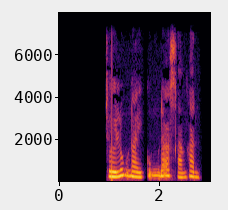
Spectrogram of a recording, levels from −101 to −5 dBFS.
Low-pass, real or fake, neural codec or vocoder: 7.2 kHz; real; none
